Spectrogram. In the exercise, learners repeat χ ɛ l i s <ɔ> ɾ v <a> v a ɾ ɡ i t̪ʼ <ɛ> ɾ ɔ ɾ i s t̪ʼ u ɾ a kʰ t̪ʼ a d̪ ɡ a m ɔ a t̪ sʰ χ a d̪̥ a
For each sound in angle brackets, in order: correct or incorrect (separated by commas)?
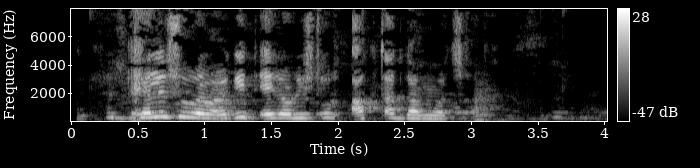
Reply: incorrect, incorrect, correct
